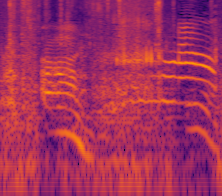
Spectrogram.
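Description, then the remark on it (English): Two drawn-out, loud cat meows, each rising then falling in pitch, the second following shortly after the first. “There's so many cats in here.”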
